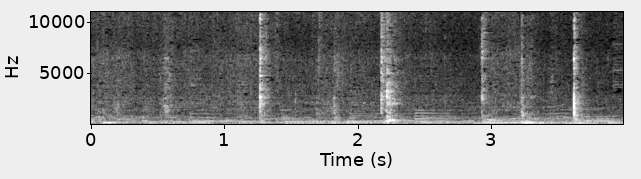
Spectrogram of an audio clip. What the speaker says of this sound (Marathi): लसूण मस्त ब्राऊन होईपर्यंत फ्राय करून घ्यायची तिला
